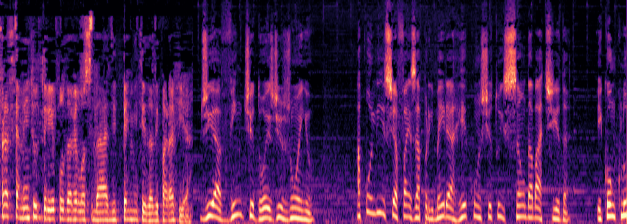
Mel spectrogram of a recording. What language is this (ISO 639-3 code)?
por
